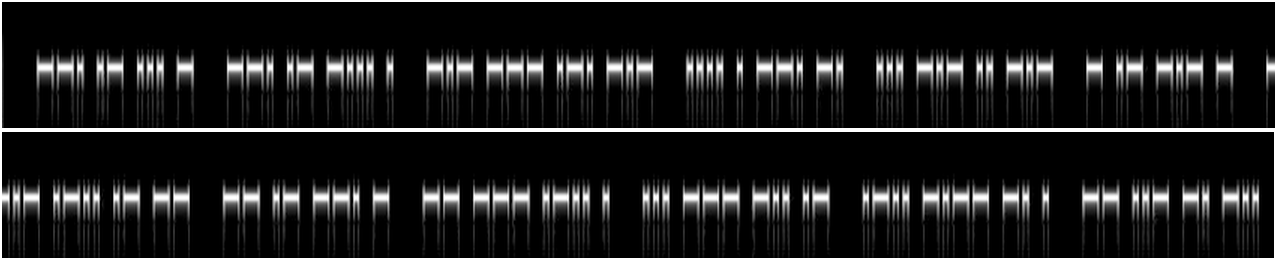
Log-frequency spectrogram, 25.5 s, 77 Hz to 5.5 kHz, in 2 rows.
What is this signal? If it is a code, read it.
Morse code, heard as a keyed tone, about 24 wpm, 600 Hz. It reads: GAST GABE KORK HEGN SKIK TAKT KLAM MAGT MOLE SODA LYNE MUND
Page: Korte danske ord 24wpm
